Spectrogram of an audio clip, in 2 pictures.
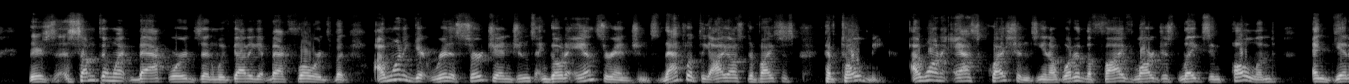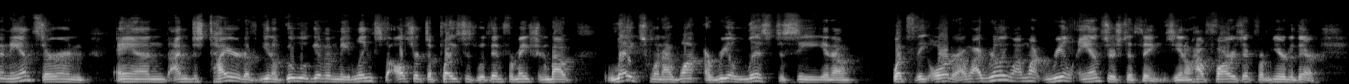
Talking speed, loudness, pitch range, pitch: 235 wpm, -24 LUFS, 115-140 Hz, 130 Hz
